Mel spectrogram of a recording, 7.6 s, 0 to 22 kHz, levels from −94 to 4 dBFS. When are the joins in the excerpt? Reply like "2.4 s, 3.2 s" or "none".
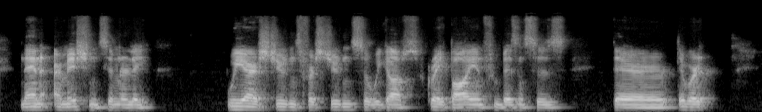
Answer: none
